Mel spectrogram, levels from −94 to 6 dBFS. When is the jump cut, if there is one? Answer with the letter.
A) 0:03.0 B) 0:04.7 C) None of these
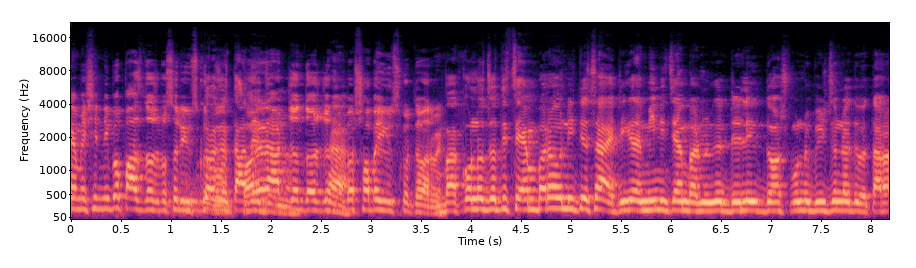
C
